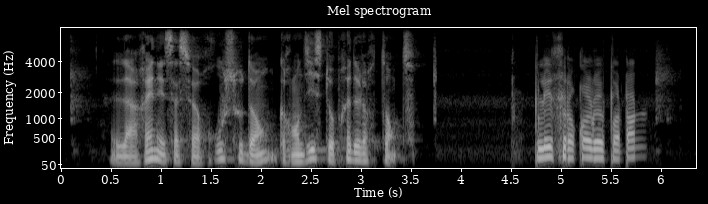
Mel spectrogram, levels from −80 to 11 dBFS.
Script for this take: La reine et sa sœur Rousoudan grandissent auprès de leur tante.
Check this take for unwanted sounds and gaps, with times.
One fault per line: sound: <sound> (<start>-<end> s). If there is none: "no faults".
sound: laugh (4.5-5.9 s)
